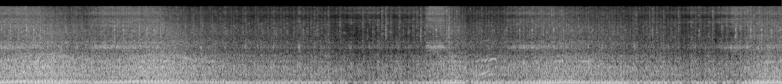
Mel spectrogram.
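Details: VW Thing air-cooled flat-four on a new, unadjusted carburettor: chuffing along steadily with a gentle rise and fall as the choke opens, running healthy enough, though the idle circuit isn't behaving correctly as the choke opens.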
